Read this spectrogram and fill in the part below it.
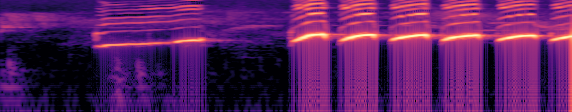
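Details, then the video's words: Lure recording of a black-throated laughingthrush singing daily: a clear whistle climbing slowly upward, then a loud series of six evenly spaced, rich, downslurred whistled notes. "Poksay HONGKONG GACOR SETIAP HARI ‼️Dengan Pancingan ini Bikin Burung Tambah gacor"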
